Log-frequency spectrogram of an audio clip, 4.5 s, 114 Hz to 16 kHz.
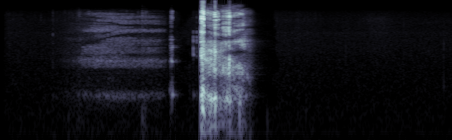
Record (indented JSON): {
  "cough_length": "4.5 s",
  "cough_amplitude": 32768,
  "cough_signal_mean_std_ratio": 0.21,
  "survey_phase": "beta (2021-08-13 to 2022-03-07)",
  "age": "18-44",
  "gender": "Female",
  "wearing_mask": "No",
  "symptom_runny_or_blocked_nose": true,
  "symptom_fatigue": true,
  "symptom_change_to_sense_of_smell_or_taste": true,
  "symptom_onset": "5 days",
  "smoker_status": "Never smoked",
  "respiratory_condition_asthma": true,
  "respiratory_condition_other": false,
  "recruitment_source": "Test and Trace",
  "submission_delay": "2 days",
  "covid_test_result": "Positive",
  "covid_test_method": "RT-qPCR",
  "covid_ct_value": 16.4,
  "covid_ct_gene": "S gene",
  "covid_ct_mean": 18.8,
  "covid_viral_load": "660000 copies/ml",
  "covid_viral_load_category": "Low viral load (10K-1M copies/ml)"
}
